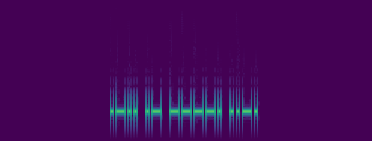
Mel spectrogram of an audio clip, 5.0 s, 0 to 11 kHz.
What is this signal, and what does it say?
Morse code, heard as a keyed tone, about 30 wpm, 700 Hz. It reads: LA9F
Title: DXCC-100 Call Signs - 4 Characters - 30wpm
